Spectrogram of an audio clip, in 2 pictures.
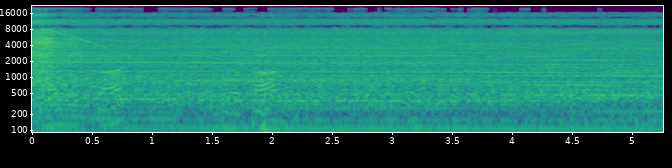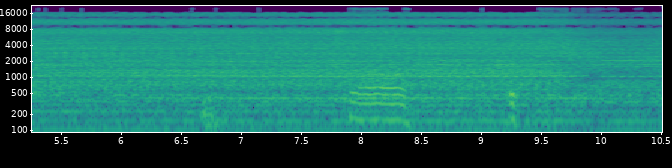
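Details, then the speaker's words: Manual 2006 Honda Accord just after starter replacement: engine catches cleanly and settles to an even idle, no starter grinding or overrun; starter engagement sounds healthy. "But a couple times like this, it sounds perfect."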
